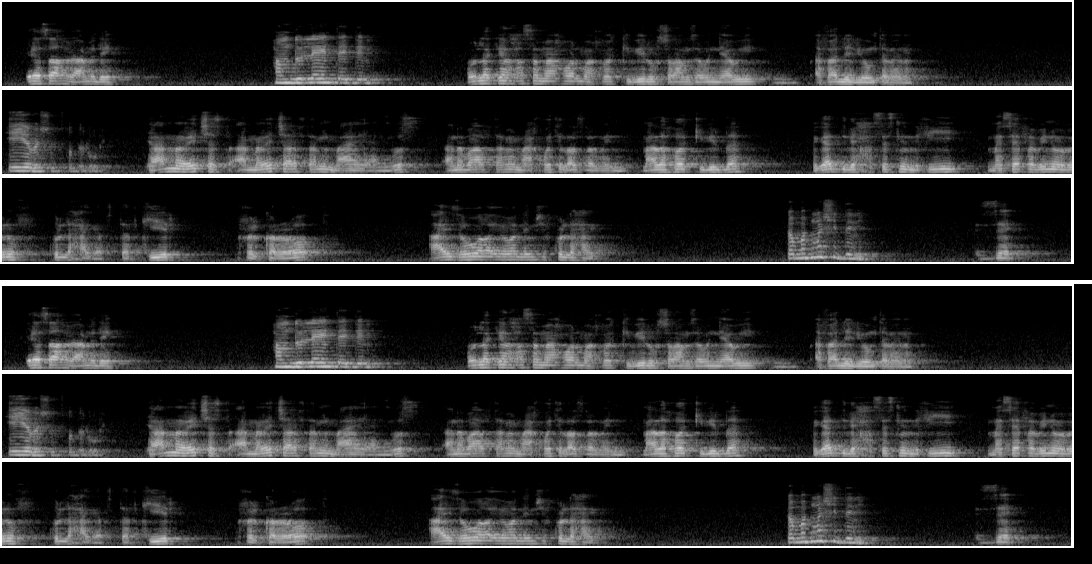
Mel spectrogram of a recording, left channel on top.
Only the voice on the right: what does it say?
الحمد لله انت ايه الدنيا
ايه يا باشا اتفضل قول
طب ما تمشي الدنيا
